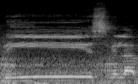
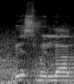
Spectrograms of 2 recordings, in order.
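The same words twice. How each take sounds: First: A short sound is stretched out long. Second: The sounds are said at normal length. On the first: The speaker calls it wrong. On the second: The speaker calls it right.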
